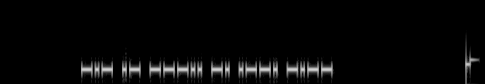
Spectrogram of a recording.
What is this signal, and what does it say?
Morse code, heard as a keyed tone, about 34 wpm, 700 Hz. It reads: KA8NPY
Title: USA Call Signs - 4x Character Spacing - 35wpm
